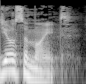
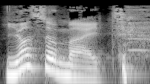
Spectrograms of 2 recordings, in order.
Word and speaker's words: Yosemite: I said Yosemite. – Yosemite.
